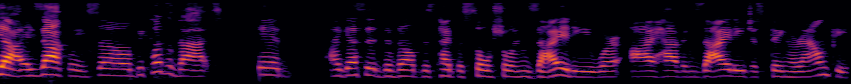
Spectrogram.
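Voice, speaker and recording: A woman's ordinary speaking voice with an American accent, medium pitch, fairly even intonation, big swings in loudness, and a moderate pace. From USA. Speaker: professional wrestler. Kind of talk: interview conversation.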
